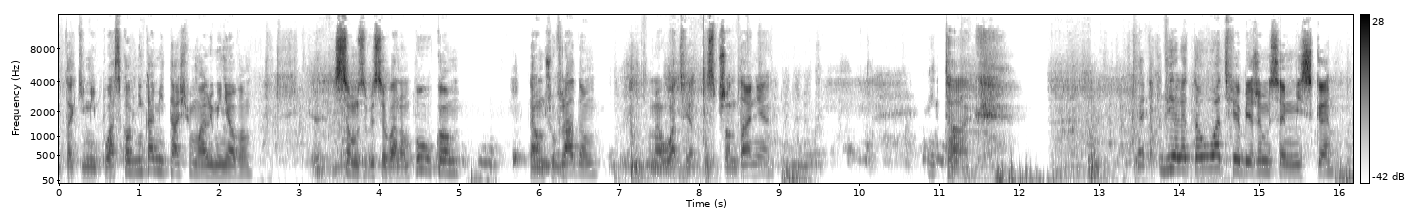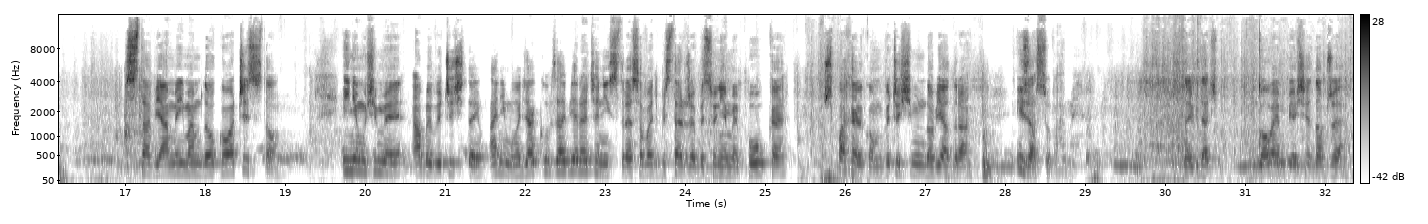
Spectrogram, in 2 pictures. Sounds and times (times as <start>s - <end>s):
Speech: 0.0s - 2.5s, 3.2s - 5.1s, 5.9s - 9.0s, 10.8s - 11.8s, 13.4s - 16.0s, 17.0s - 19.0s, 19.7s - 27.6s, 28.2s - 29.0s, 30.2s - 32.3s.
